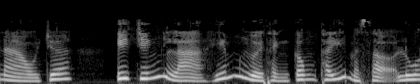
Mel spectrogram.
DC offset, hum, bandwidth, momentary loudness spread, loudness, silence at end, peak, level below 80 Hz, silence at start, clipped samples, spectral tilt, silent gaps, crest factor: under 0.1%; none; 8.4 kHz; 5 LU; -19 LUFS; 0 s; -4 dBFS; -44 dBFS; 0 s; under 0.1%; -6.5 dB/octave; none; 14 dB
